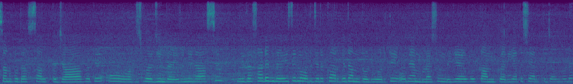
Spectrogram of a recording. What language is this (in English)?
Dogri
